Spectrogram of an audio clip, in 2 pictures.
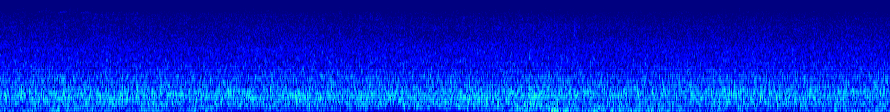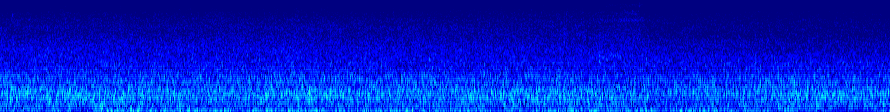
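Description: A river's current rushing steadily, an even noise of flowing water that holds unchanged throughout.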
